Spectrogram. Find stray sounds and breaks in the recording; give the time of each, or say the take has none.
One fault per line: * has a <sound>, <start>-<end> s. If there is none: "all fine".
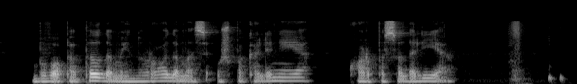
* has a squeak, 5.1-5.3 s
